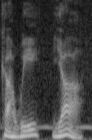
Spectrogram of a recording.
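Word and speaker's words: Cahuilla: The Cahila, pronounced Kawi Ya, were a Udo Aztec speaking tribe inhabiting California's Riverside and San Diego counties, divided into desert, mountain, and western subgroups.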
